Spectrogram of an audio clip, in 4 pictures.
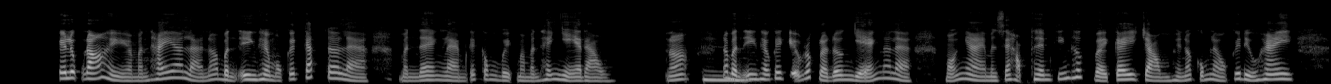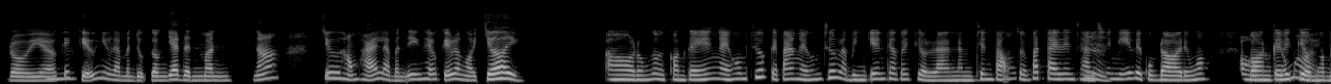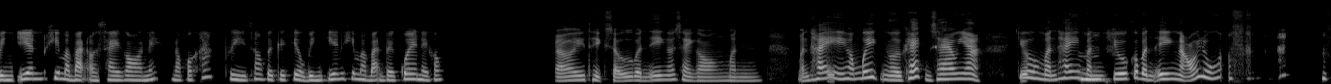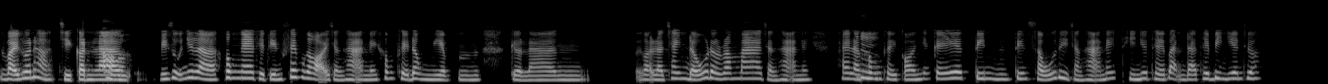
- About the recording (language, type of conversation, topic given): Vietnamese, podcast, Bạn có thể kể về một lần bạn tìm được một nơi yên tĩnh để ngồi lại và suy nghĩ không?
- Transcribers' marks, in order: "làm" said as "ừn"; other background noise; tapping; laugh; in English: "drama"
